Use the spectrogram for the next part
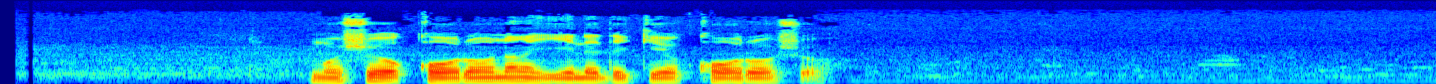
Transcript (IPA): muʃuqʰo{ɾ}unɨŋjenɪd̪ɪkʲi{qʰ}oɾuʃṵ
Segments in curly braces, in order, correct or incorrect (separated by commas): correct, correct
